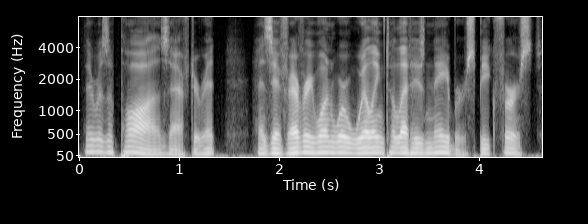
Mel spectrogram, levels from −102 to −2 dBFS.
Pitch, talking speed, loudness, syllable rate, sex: 100 Hz, 220 wpm, -18 LUFS, 6.3 syllables/s, male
